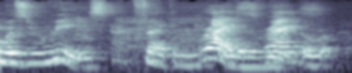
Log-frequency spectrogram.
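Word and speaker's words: Reis: Frank and Rice. Oh, it's spelled R-E-I-S. But it's rice. Oh, like they spelled it wrong.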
